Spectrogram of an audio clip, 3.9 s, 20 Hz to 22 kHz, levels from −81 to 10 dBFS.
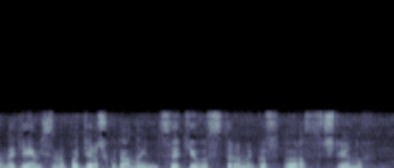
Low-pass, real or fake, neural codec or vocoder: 7.2 kHz; real; none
